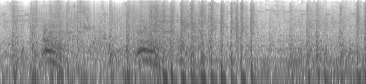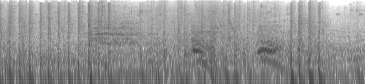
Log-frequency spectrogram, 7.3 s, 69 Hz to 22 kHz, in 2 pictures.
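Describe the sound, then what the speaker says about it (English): Dense gunfire in the Death Stranding 2 video game, rapid automatic bursts hitting the player almost without pause, loud and sustained with brief whooshing accents throughout. "Oh, I'm getting real shot."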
